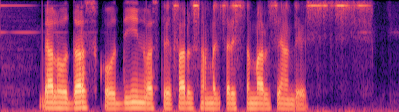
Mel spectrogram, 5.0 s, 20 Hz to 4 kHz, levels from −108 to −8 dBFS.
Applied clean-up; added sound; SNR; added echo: neural diffusion model UNIVERSE++.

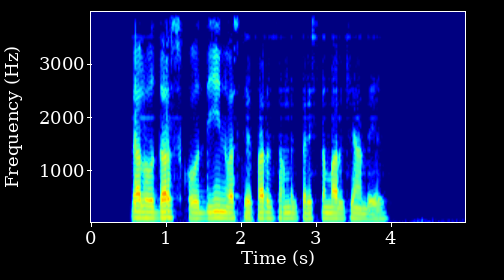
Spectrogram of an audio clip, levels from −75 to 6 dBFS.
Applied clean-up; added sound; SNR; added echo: neural mask model DeepFilterNet 3.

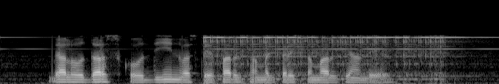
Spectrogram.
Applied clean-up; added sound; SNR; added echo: none; Telephone; 7 dB; none.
